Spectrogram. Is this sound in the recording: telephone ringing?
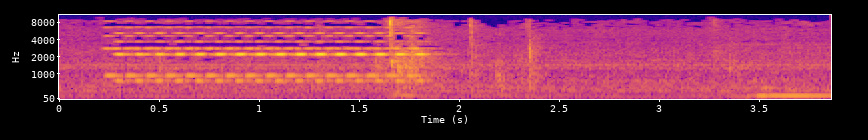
yes

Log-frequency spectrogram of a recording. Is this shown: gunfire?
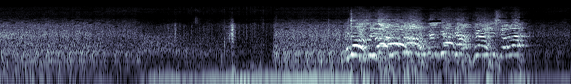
yes

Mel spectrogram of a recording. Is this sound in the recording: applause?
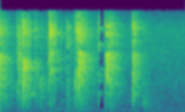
yes

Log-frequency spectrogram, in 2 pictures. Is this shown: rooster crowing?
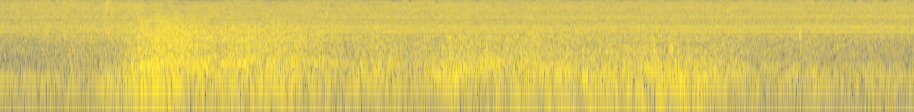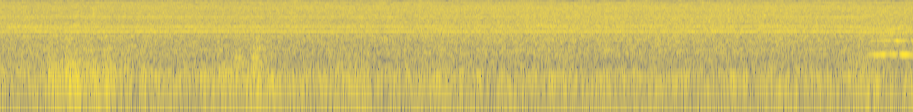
no

